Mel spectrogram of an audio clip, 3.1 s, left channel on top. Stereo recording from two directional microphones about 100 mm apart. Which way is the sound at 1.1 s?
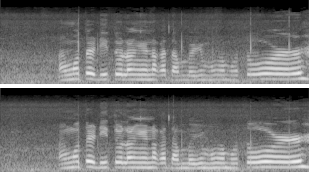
25° right (ahead or behind).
